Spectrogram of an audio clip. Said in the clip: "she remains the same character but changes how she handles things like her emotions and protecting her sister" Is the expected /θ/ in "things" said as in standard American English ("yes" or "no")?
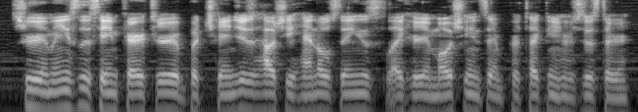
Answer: yes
